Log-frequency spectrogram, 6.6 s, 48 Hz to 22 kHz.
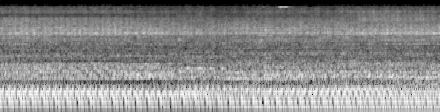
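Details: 2007 Duramax LBZ diesel, tuned and deleted, with 4-inch exhaust, after replacing the up-pipe gaskets that caused a boost/exhaust-leak screech under boost. Smooth, even diesel clatter at idle with no hiss or puffing; normal idle.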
